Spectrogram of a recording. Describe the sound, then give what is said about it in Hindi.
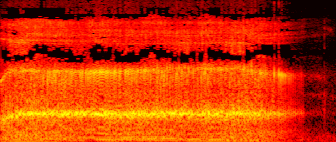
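A lion's roar as it chases a deer that has just leapt across a river: one long, loud, rough growl held steady for about three seconds before it quickly fades away. No one speaks. “As it was just over river, the lion began to roar.”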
